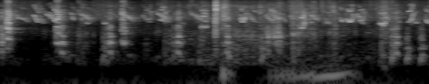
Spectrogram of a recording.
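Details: Free-range farm flock with new baby chicks, clucks and chirps coming roughly twice a second, with a low rumble of background noise midway.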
